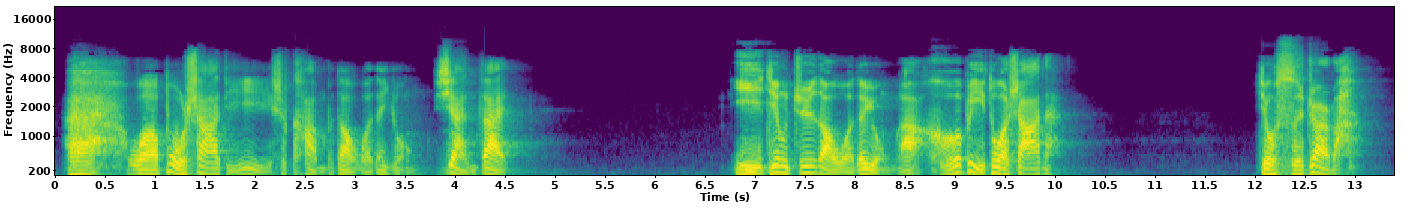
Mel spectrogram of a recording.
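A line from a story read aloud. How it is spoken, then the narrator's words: Sighing to himself. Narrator (Chinese): 他自叹一声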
